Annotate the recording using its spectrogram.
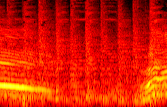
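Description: Live worship band: singers over acoustic guitar, keyboard and drums. A sung note slides down at the start and another rises near the end.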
